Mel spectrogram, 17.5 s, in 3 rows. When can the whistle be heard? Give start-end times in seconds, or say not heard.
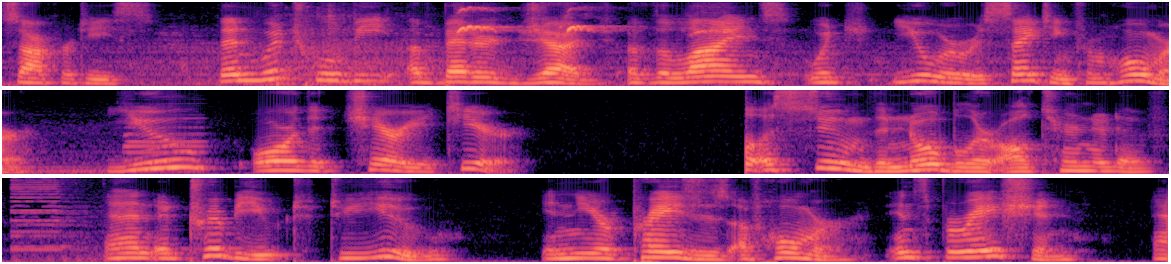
2.2-3.7.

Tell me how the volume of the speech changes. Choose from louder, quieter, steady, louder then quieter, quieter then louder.
steady.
